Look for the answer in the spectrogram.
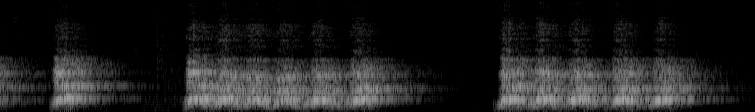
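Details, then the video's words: Great Dane watch dog Mikey barking at a truck pulling into the driveway while Ellie holds a toy: deep, rough barks in rapid runs, a sharp opening bark, then two sustained bursts separated by a pause. "What Happens When The Great Dane Security System Goes Off"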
